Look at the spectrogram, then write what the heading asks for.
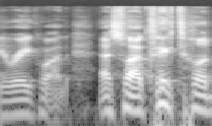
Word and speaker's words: Raekwon: this is due name Raekwon like Raekwon the chef is dude Raekwon your name is spelled exactly like Raekwon that's why I clicked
